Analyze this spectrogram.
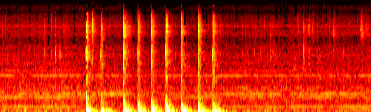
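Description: A run of about nine sharp knocks, roughly three a second, from work on the windshield from inside the vehicle during the old glass's cutout, starting about two seconds in and stopping a little past the middle, over a steady electrical hum.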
